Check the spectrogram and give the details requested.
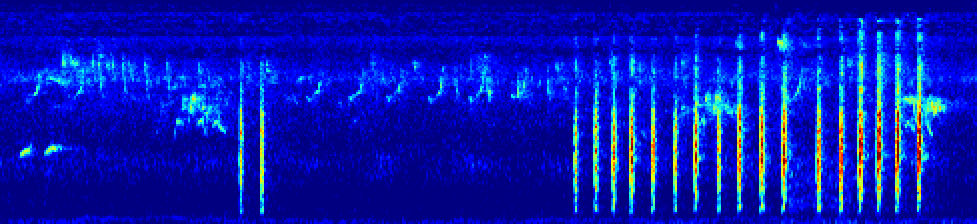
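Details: Red junglefowl hen heard at a distance over a low background rumble: two early clucks, then an accelerating series of crisp clucks, while faint chirps from other birds sound behind.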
